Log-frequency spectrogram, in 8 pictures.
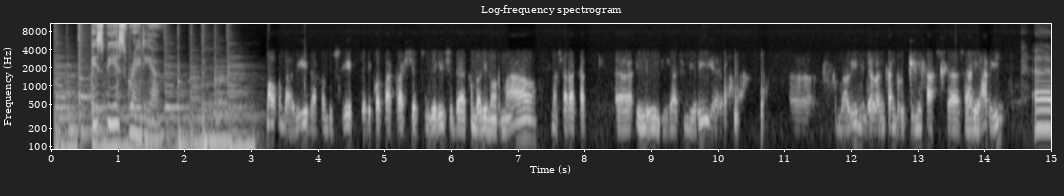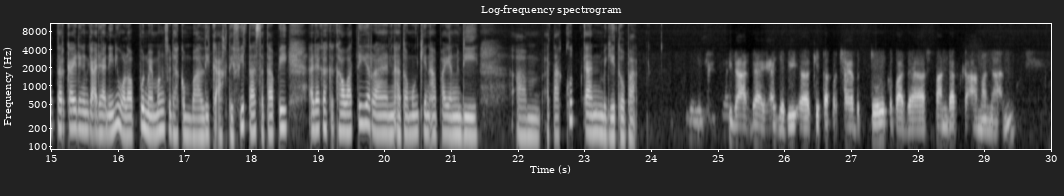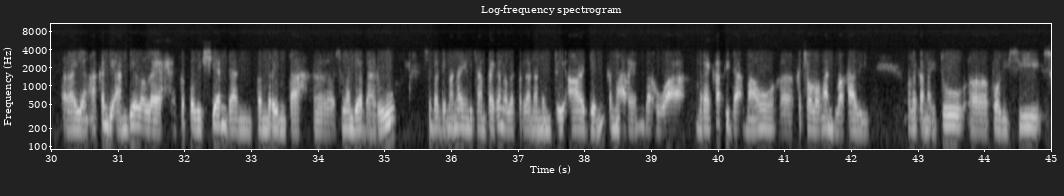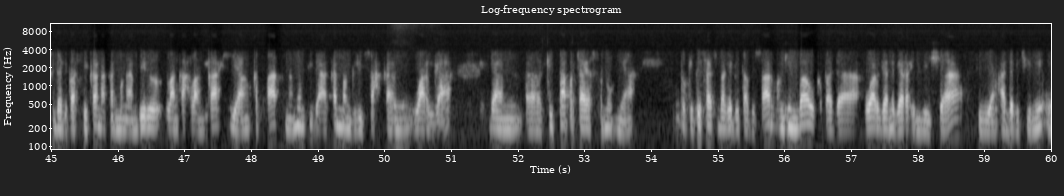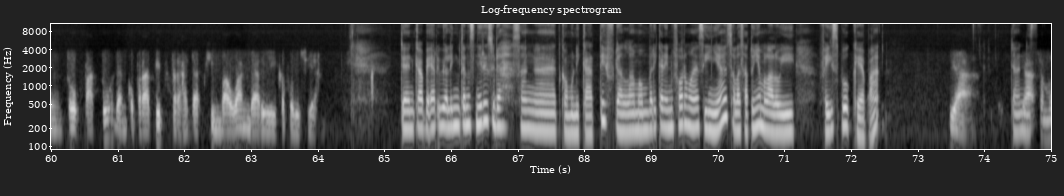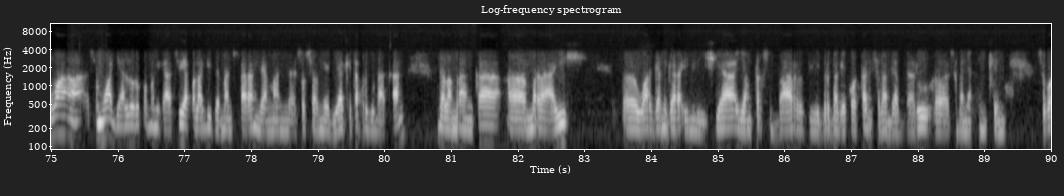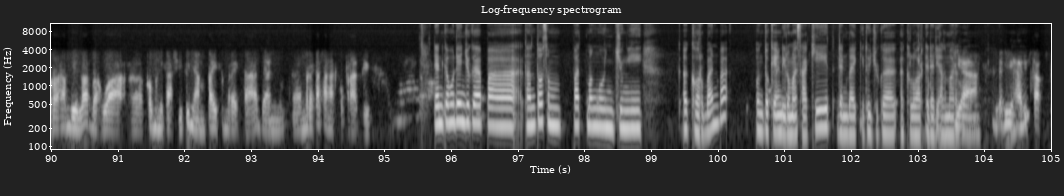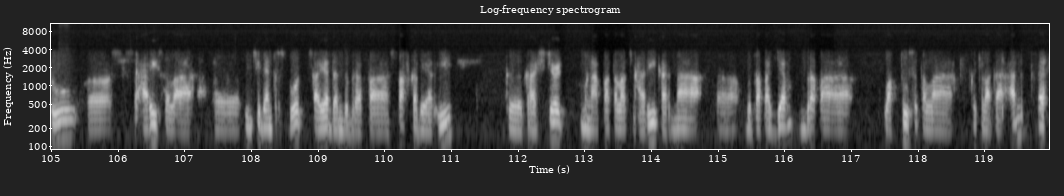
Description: Duta Besar Indonesia untuk Selandia Baru, Samoa dan Kerajaan Tonga, Tantowi Yahya, berbicara pada SBS Indonesian terkait situasi di Selandia Baru menyusul serangan teror di masjid di Christchurch.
